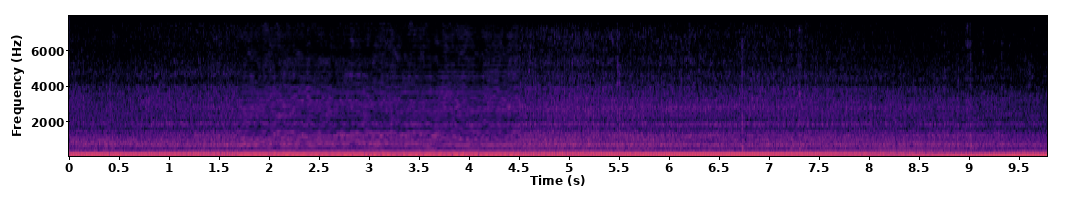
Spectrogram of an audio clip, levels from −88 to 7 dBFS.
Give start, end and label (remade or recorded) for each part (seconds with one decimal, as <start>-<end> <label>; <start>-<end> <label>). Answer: 0.0-1.7 recorded; 1.7-4.5 remade; 4.5-9.8 recorded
